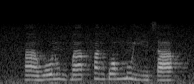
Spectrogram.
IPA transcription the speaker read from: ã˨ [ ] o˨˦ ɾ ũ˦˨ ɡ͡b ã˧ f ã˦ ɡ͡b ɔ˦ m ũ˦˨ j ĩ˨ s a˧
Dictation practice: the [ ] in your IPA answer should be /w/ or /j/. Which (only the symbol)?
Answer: w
